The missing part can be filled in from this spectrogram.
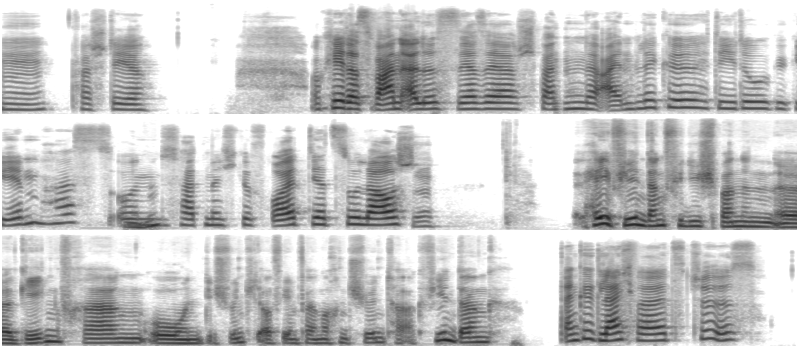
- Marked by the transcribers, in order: other background noise; tapping
- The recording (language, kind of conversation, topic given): German, podcast, Wie können Städte grüner und kühler werden?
